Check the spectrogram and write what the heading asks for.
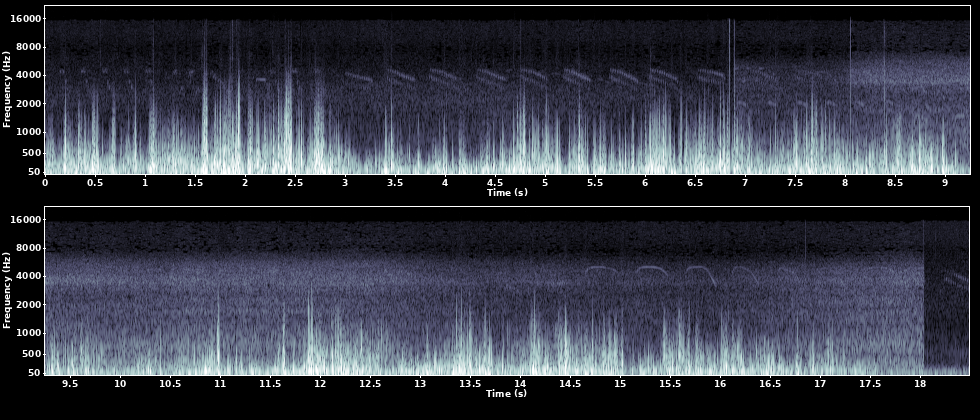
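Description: Wind buffeting the microphone in uneven gusts, a heavy low rumble that eases off just before the end. Faint, quick high chirps repeat through the first half and again near the end.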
